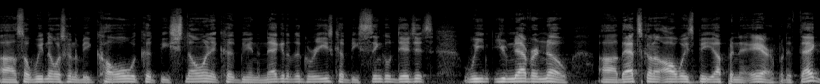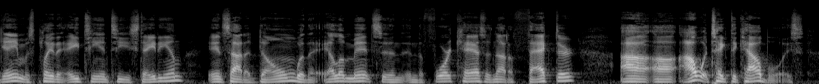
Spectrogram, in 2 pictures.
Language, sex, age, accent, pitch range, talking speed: English, male, 30-49, American, 115-130 Hz, 250 wpm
